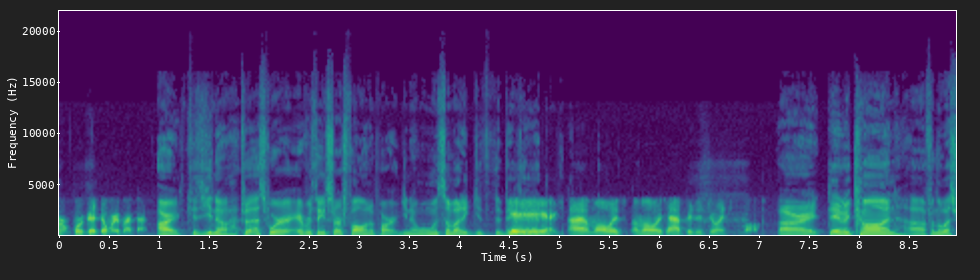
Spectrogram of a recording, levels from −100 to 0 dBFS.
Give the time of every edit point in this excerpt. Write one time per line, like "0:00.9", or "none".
0:01.8
0:05.0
